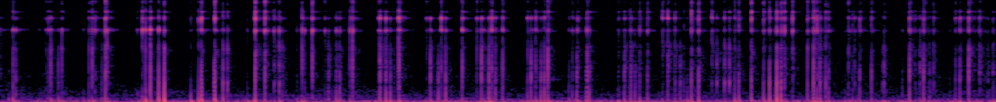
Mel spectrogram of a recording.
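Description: An empty, medium-sized hollow clear glass bottle with a paper label is tapped and scratched with long fingernails. Quick, bright clinks and chinks come in a rapid, uneven series, mixed with thin scraping. Each tap dies away almost instantly with a faint high ring at a low overall level.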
